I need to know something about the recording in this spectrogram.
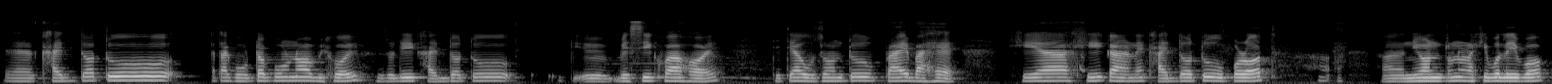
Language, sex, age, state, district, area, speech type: Assamese, male, 18-30, Assam, Biswanath, rural, spontaneous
